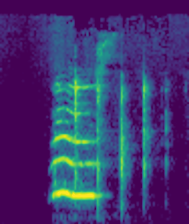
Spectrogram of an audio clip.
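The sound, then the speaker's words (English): A cat lets out one clear, drawn-out meow, followed by a few short, quieter bursts of sound, as people try to coax the cat to come to them. “Okay, we are currently trying to get the cat here.”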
